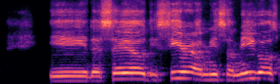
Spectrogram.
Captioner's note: speaking spanish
